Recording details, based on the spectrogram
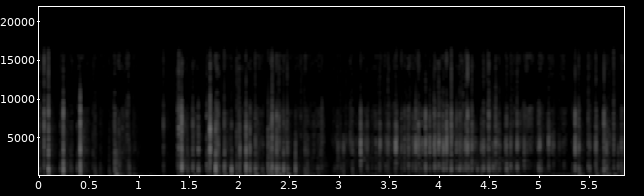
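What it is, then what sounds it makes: Cardboard box, handled. Fingernails and fingertips grip, scratch and tap the surface and edges of a full yellow cardboard chocolate bar box held up close. Dry, bright crackling scratches and sharp little taps come in fast, uneven bursts, with a brief silence around one second. A denser, steady rasping scratch fills the second half.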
